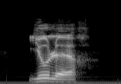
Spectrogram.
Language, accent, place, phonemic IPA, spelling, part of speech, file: French, France, Lyon, /jɔ.lœʁ/, yoleur, noun, LL-Q150 (fra)-yoleur.wav
- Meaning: a person who sails a yawl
